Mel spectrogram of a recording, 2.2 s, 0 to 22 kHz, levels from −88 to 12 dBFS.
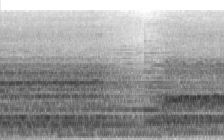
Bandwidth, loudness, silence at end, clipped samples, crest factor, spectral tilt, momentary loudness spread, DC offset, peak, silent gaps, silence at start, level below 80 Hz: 16 kHz; -15 LUFS; 0 s; under 0.1%; 12 dB; -4 dB/octave; 8 LU; under 0.1%; -4 dBFS; none; 0 s; -62 dBFS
